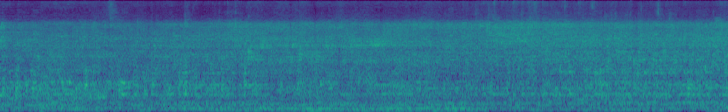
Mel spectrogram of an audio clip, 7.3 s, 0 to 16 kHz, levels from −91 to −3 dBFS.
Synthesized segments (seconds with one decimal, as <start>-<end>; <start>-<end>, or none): 0.4-1.7; 2.5-4.4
